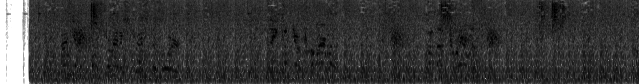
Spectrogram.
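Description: Small explosions pop and bang.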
